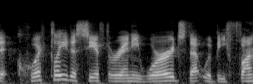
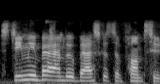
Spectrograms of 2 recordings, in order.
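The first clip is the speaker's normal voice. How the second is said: very fast, rushed, rattled-off reading. Rereading the same sentence, this time really fast: very fast reading. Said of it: "Let me read it again really fast".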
